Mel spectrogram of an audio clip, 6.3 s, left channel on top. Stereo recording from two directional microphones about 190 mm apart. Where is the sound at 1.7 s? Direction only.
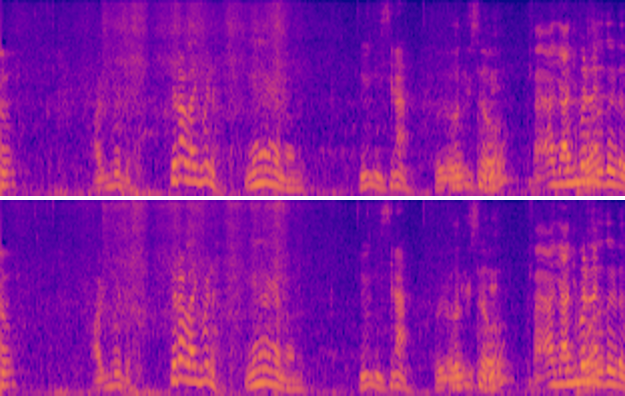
15° right (ahead or behind).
